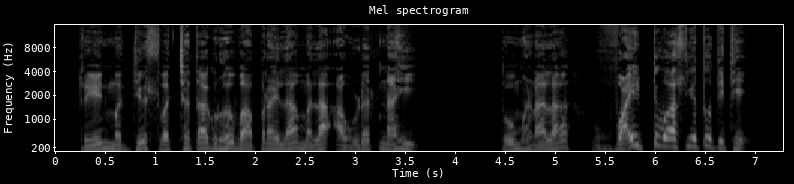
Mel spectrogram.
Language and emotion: Marathi, disgusted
